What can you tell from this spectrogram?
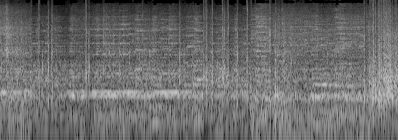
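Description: Fireworks bursting in quick succession over loud show music with held notes, the bangs crowding together and growing louder near the end.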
